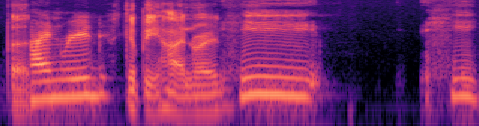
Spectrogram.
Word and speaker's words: Henreid: is that his name how do you say it I say Henry Henreid to be hundred he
